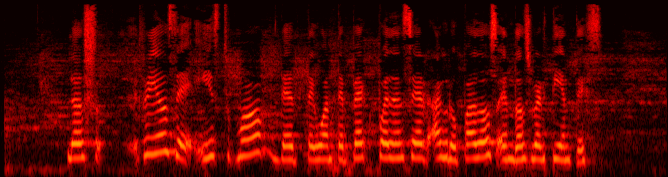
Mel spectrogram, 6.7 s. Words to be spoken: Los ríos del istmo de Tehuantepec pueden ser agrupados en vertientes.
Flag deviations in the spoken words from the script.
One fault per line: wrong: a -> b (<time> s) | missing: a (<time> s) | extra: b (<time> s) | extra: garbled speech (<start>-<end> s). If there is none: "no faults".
extra: dos (5.1 s)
